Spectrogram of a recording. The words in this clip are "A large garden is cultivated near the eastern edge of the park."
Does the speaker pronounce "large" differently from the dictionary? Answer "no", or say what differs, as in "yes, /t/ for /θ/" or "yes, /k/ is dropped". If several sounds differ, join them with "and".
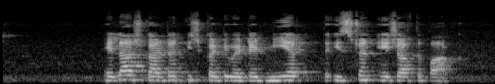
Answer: no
